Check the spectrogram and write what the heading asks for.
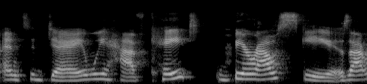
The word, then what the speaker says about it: Beirowski: the co-host here and today we have Kate bierowski is that right Kate great pronunciation yeah excellent excellent and you're the sales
